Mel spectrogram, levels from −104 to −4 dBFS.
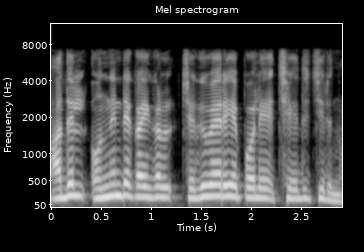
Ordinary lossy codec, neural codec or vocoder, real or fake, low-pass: none; none; real; 7.2 kHz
